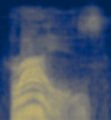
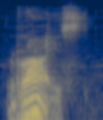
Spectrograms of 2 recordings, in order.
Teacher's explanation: Kedua kata ini berbeda maknanya hanya karena suara Z dan S. Ini voiced dan ini voiceless.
